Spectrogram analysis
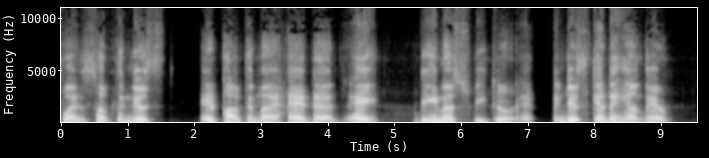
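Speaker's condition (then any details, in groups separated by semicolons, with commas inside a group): Cerebral palsy; wheelchair over the years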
